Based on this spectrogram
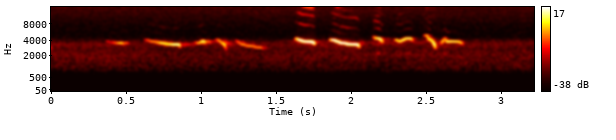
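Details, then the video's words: Crested lark singing a string of clear whistled notes, many sliding down, some rising then falling, delivered in loose groups over about three seconds with constant background hiss. "Crested lark | Galerida cristata"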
